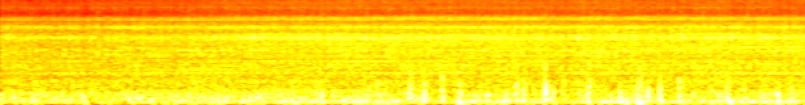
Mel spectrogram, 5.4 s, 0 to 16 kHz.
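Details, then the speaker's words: 1995 Ford F-350 XL cab and chassis, 7.5L gas V8, automatic, 129,000 miles, warm after about 45 minutes running without overheating: steady, even low V8 idle rumble, no knocks or misses. Idles smooth; normal. "It's been running for about 45 minutes. It has not overheated. It idles smooth, revs up nice."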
